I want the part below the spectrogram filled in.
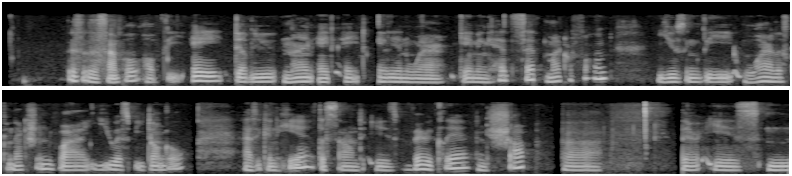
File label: Mic test; Alienware AW988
